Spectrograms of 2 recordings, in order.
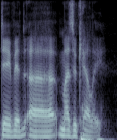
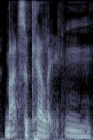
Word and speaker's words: Mazzucchelli: you can see sorry, I got to pronounce it correctly. He's Italian. Mazzucchelli. It's not Mazzucchelli. It's Mazzucchelli. Yeah.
